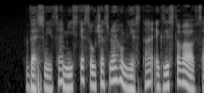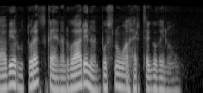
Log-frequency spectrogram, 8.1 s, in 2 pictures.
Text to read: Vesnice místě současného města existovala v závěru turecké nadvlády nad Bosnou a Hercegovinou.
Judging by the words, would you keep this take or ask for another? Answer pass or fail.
pass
